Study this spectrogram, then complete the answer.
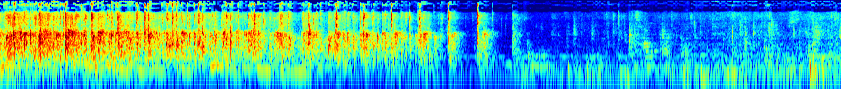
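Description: Loud, dense applause from a church congregation, steady at first, then thinning into scattered claps with faint voices underneath.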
